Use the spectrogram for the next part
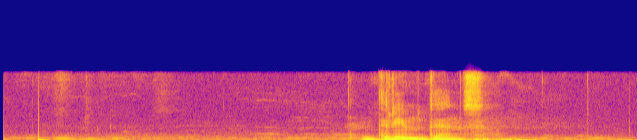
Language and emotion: Russian, neutral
